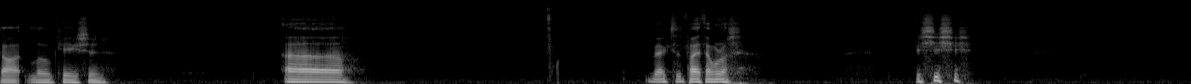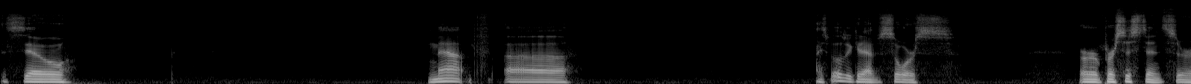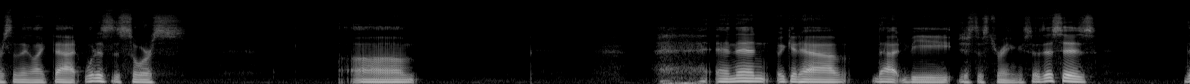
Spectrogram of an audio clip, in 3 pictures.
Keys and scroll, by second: 11.1-13.2 typing, 14.3-16.2 typing, 19.6-21.1 typing, 28.6-35.7 typing.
